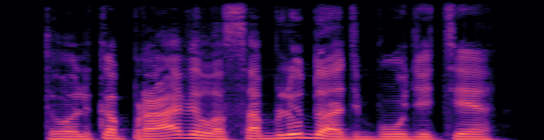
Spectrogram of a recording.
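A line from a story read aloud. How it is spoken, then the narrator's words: Stern. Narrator (Russian): говорю строго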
